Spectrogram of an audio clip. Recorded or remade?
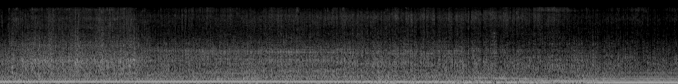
recorded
